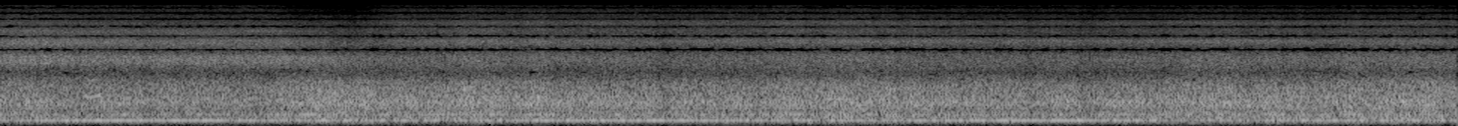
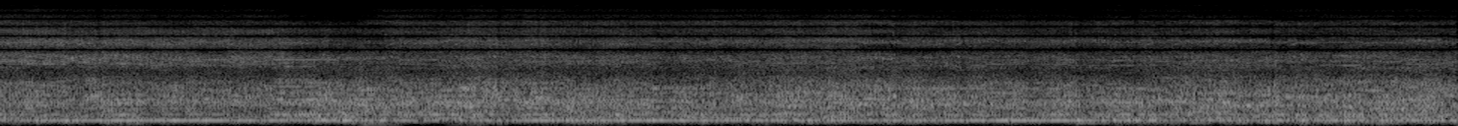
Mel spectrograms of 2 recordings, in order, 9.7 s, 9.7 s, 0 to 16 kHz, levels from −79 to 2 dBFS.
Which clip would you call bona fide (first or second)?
first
